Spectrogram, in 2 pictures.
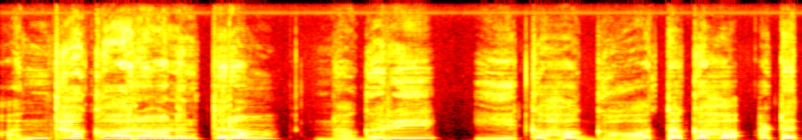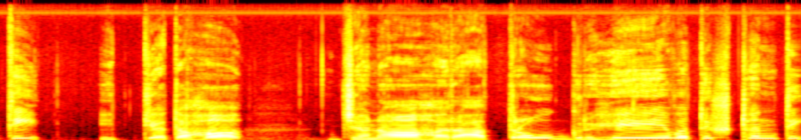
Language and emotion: Sanskrit, fearful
